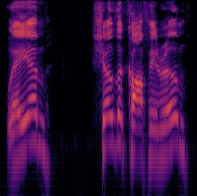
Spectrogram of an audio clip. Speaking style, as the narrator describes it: called out

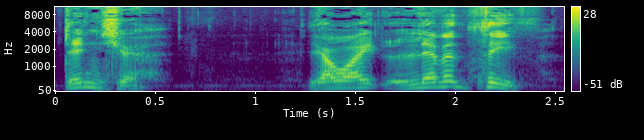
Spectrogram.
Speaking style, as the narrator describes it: growled Sykes

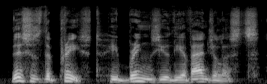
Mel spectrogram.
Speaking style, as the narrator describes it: said Don Sebastian gravely

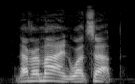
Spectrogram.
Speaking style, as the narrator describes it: he answered gruffly

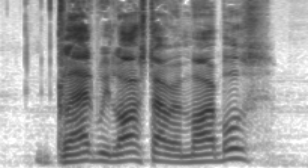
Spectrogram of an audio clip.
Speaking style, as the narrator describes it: Jehoshaphat exclaimed

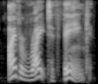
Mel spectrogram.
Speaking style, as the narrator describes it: Alice said sharply, for she was beginning to feel a little worried

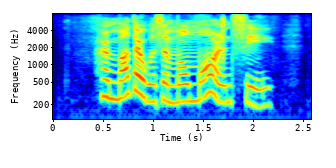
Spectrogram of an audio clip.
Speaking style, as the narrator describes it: cried out the old lady

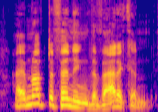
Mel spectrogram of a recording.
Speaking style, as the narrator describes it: exclaimed Lucas vehemently

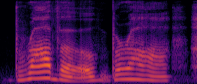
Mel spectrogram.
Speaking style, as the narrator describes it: hummed through the silence like the purring of a great cat

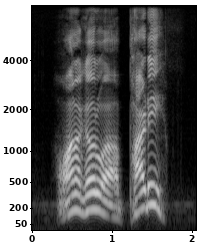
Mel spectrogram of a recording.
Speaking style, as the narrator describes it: demanded Perry sternly

